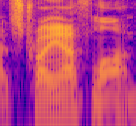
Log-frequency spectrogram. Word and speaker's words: triathlon: Yeah, it's triathlon. There's no extra A. It's not triathlon. It's triathlon.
